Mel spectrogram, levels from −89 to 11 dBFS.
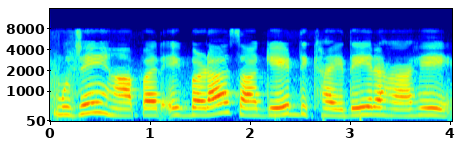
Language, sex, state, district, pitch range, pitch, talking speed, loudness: Hindi, female, Madhya Pradesh, Dhar, 225-255 Hz, 235 Hz, 165 wpm, -14 LUFS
